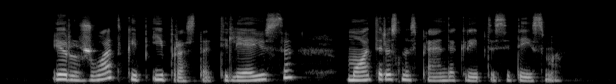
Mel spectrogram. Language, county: Lithuanian, Šiauliai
